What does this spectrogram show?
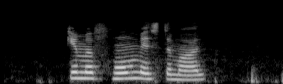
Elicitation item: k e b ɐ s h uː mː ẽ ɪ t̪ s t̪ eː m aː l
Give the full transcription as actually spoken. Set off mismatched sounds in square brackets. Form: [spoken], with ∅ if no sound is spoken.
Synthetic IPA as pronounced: k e [m] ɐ [f] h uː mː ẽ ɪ [∅] s t̪ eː m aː l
